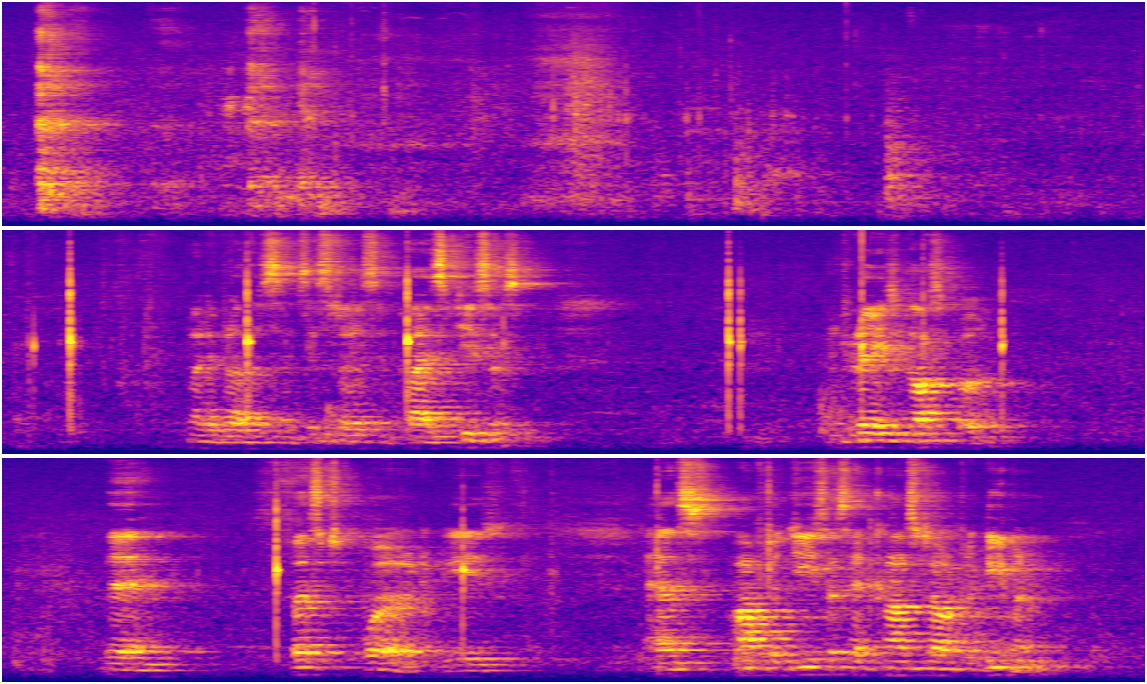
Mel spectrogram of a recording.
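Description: A man speaks slowly and solemnly into a microphone in a large echoing hall.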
